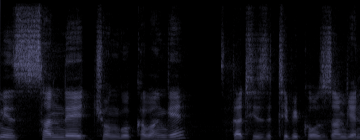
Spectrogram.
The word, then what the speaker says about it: Sanday Chongo Kabange: Sanday, would you introduce yourself because I have problem pronouncing your surname? Absolutely. Thank you very much for having me. So my name is Sanday Chongo Kabange.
